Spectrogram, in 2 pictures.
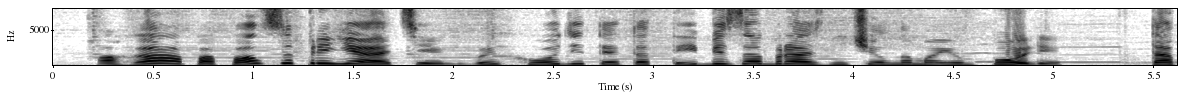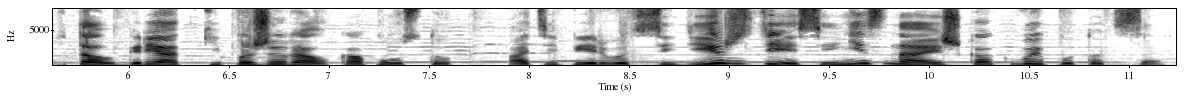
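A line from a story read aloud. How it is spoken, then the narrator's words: Joyful shout. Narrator (Russian): от радости ... закричал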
